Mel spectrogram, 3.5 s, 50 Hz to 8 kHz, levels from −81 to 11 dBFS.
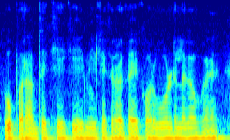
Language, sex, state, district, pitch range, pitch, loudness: Hindi, male, Bihar, Lakhisarai, 105-110 Hz, 105 Hz, -19 LUFS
